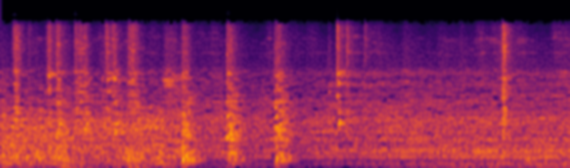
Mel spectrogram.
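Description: A run of sharp metallic clicks and clinks as quarters are fed into a wall-mounted coin-operated vending machine and its coin mechanism works, with a few louder clunks in the second half.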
